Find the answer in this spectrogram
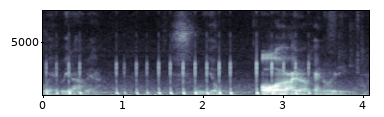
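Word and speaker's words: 服用: It's called 服用. Right? Literally the same Chinese characters, but it's pronounced as 服用.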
